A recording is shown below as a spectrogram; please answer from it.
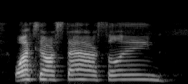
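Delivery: put-on odd Irish woman's accent. Retelling what a lady asked them: imitating a lady's weird irish accent. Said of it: "In that weird accent".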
